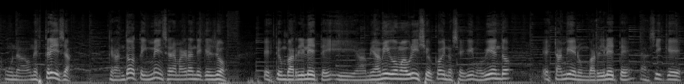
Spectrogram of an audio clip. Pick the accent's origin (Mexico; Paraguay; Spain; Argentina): Argentina; Buenos Aires Province; como buen bonaerense, también me gusta la música de nuestra provincia de Buenos Aires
